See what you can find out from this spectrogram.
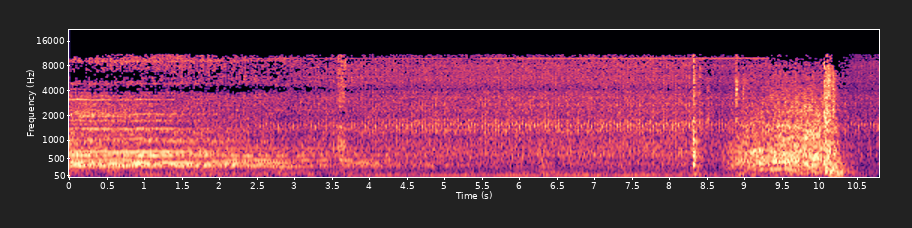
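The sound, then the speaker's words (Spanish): A taxi's engine idles steadily after pulling up on a city street, then a sharp click and a short burst of rustling and clunking noise near the end suggest its car door opening. “Al rato el taxi se detiene en una calle. El joven paga al taxista y abre la puerta del automóvil.”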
